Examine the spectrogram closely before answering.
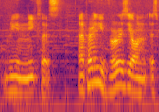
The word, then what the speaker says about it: Reuniclus: that are mispronounced and apparently reuniclus is actually pronounced reunicus okay we get the call right we didn't psychic and we take out this gravity it's actually pronounced reunicus and apparently version is pronounced verizon like bro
